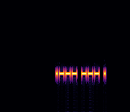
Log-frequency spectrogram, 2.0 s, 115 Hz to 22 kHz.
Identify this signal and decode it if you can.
Morse code, heard as a keyed tone, about 53 wpm, 700 Hz. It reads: JOE
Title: USA Common Names - 50wpm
